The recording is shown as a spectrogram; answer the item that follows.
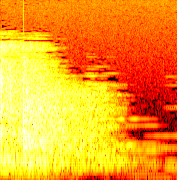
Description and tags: Pinch-beat
Bonks, bashes and scrapes recorded in a hospital at night.
hit, hospital, percussion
